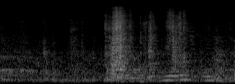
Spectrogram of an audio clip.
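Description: Background murmur of voices in a small room, with one brief sharp noise, like handling or rustling, about a second in.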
